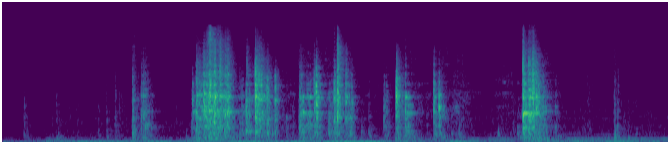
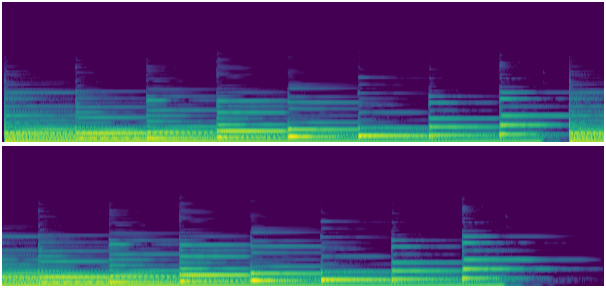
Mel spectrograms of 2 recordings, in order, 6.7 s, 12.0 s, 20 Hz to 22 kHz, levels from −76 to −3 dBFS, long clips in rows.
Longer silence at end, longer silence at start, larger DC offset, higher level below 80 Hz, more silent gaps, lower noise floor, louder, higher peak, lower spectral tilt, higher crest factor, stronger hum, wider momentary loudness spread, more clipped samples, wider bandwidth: second, 0 s vs 0.75 s; about the same, 0 s vs 0 s; neither; second, -52 dBFS vs -20 dBFS; neither; about the same, -52 dBFS vs -53 dBFS; second, -30 LUFS vs -16 LUFS; second, -8 dBFS vs 0 dBFS; second, -2.5 dB/octave vs -12.5 dB/octave; first, 26 dB vs 14 dB; neither; first, 25 LU vs 9 LU; neither; first, 11.5 kHz vs 2.5 kHz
